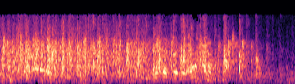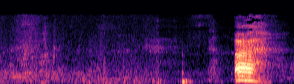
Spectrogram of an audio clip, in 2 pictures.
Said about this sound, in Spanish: pero no importa, recibámoslo con un aplauso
